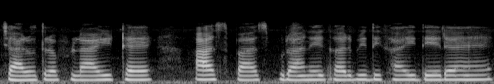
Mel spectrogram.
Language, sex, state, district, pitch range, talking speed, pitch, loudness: Hindi, female, Bihar, Kaimur, 205-220 Hz, 155 wpm, 215 Hz, -18 LUFS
